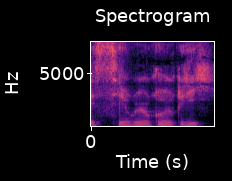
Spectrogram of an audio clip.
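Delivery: serrurerie in a Southern French accent, middle E sounded; Southern French, keep every syllable of serrurerie. Shown as a demonstration. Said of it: "with a Southern French accent".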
